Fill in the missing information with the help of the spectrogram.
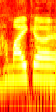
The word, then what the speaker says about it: jamaica: It's spelled like Jamaica, though. – You had it right.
